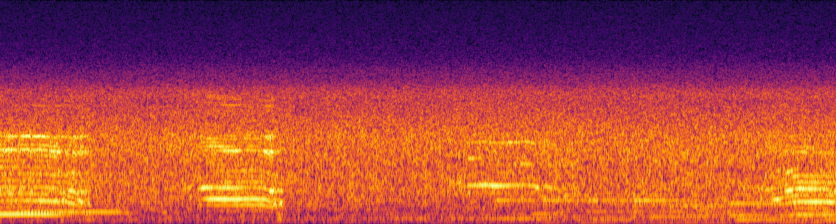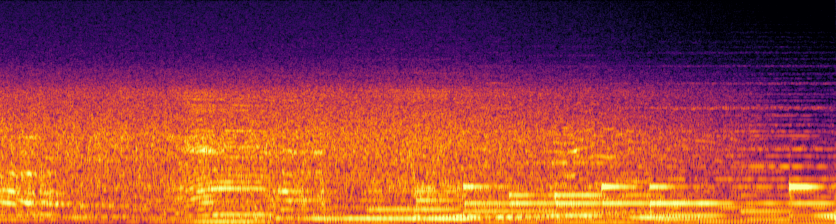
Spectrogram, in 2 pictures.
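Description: Red deer stags roaring in the rut from across a glen: about five long roars, each rising and falling in pitch, two to three seconds apart. Soft background music comes in over the last few seconds.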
